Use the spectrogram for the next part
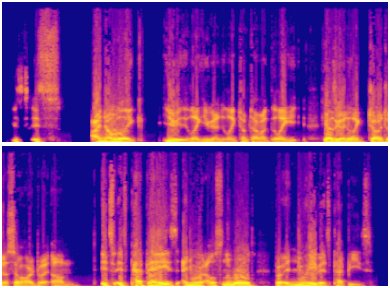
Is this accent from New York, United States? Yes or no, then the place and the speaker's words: no; New Haven, Connecticut, United States; growing up in New Haven, it's uh, in New Haven County.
